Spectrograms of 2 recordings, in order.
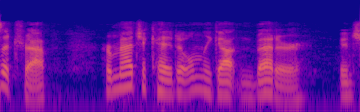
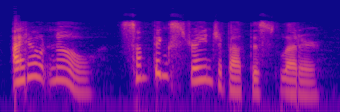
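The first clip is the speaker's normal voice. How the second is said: higher, lightly voiced young mare; a thoughtful pony princess, pitched up; Twilight's voice; 12 semitones higher than usual. Twilight answers Spike, lightly voiced and higher.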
